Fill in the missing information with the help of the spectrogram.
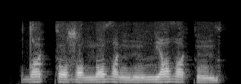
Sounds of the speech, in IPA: dˤukːuzˤo n̪oðˤeŋ͡mũ lːiðˤi kõɡ

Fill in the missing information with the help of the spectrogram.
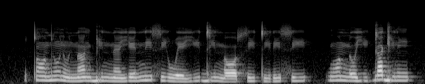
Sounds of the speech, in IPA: tɔ̃˧dũ˧ ɾũ˨nã˨˦ɡ͡bi˧ nɛ̃˨ je˧ ni˦si˧we˨ji˨˦ di˧nɔ˨ si˧ti˨ɾi˧si˦ | ɡɔ̃˦no˧ji˧ ɡa˦ɡi˧ɾĩ˧

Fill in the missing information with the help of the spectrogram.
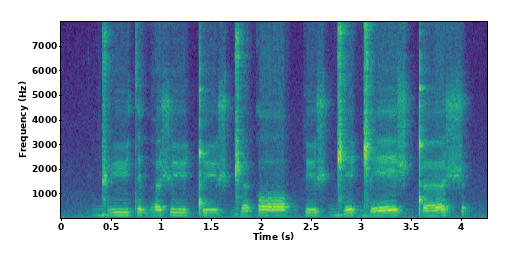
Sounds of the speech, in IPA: ɡ͡ǁyːtɪbʱœʃyː ǃyːʃɡ͡ǁœkɔ | kyʃ ɡ͡ǁɪ ɡ͡ǁeːʃ ǃœʃ

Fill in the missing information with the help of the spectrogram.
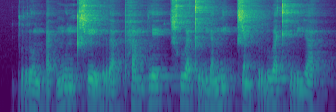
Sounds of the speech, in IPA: pro˨˩n ʔa˨˩k̚ŋu˧n t͡ɕʰeː˨˩ra˨˩ʔpʰa˧m pleː˦˥k̚t͡ɕʰu˧a̯tri˩˦a̯ ni˦˥t̚t͡ɕa˩˦ŋpru˦˥a̯kʰri˧a̯

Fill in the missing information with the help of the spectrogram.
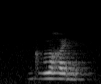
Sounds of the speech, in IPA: ɡʱɯʁen

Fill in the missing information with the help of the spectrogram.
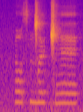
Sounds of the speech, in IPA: ɵsˤŋ͡ǀɵɡ͡ǁɜ

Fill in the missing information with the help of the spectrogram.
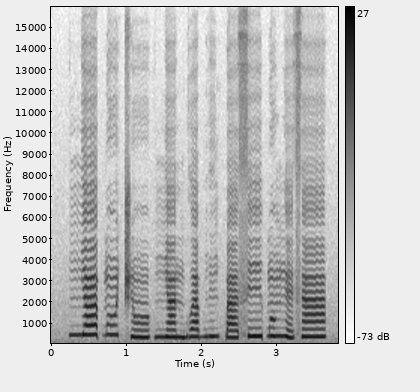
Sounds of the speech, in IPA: ɲa˦ ɓɔ̃˦t͡ʃɔ̃˨ | ɲã˨nɡʷa˧bĩ˧ k͡pa˨seː˦ɓɔ̃˦ŋɾɛ̃˨ sã˦

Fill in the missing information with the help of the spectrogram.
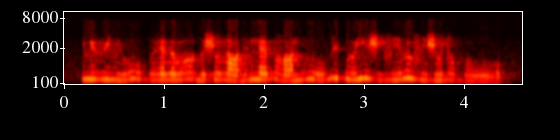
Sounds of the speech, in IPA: lʲɯɣylʲo̤ɣo̤ bʱɛðəβɑ̤ɡə ʃɯðɑɡɛ̤ ŋɛ bʱɑŋi̤ βo̤ ɡyɓɯji ʒi̤viðɯ viʒɯdɑ̤ bʱo̤

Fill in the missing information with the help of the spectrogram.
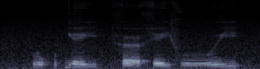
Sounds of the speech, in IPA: kʷɐ˨wkʷɪ˥k̚je˧j | hœː˨˩he˨˧jfuː˨˥j

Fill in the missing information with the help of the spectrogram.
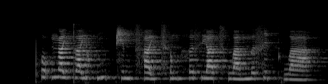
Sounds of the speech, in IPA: pʰo˦ʔŋa˥˧jt̪a˧jɔ˨k̚ ŋi˦p̚ɕə˨˩nt͡sʰa˨˩jt͡sʰə˨˩m hə˧ sja˧t͡sʰwa˨˩ n̪ə˧si˦t̚ kwa˨˩

